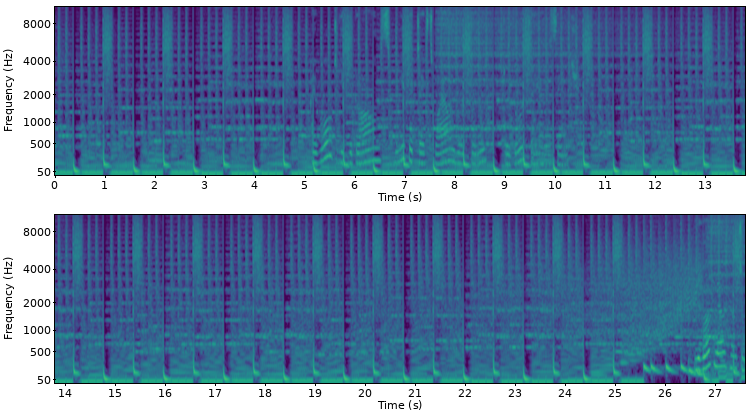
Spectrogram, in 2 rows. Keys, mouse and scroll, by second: 0.5 click, 1.4-4.0 typing, 5.7-7.2 typing, 6.7 click, 6.9 middle click, 8.2 click, 8.2-8.9 typing, 8.5 middle click, 8.5 middle click, 8.9-9.4 scroll, 9.4 click, 9.5 scroll, 9.7 click, 11.3 click, 12.9 middle click, 13.4-13.7 scroll, 13.7 click, 14.1 scroll, 14.2 middle click, 14.2 middle click, 14.6 right click, 16.1 click, 16.1 scroll, 17.0-19.2 typing, 20.6 click, 21.8 click, 23.1 click, 24.1 typing, 24.5 click, 24.8 click, 26.0 click.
